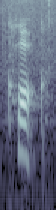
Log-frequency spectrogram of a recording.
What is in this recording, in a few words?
"clock", English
